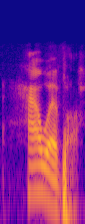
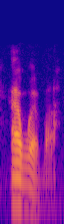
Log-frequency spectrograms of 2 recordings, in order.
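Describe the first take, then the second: First: However thrown out high and loud; stress on However. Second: Said in the usual way. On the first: Real, not acted. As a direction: punch out "However" louder and higher. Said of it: "marked restart of a topic". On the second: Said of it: "repeat back at normal level".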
